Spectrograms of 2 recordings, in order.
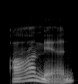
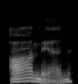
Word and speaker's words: amen: But it continued to be pronounced as amen in many church services, hymns, and other religious songs, where the language tended to be a bit more conservative. So the old pronunciation as amen never completely disappeared, and today both pronunciations can be found in English.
